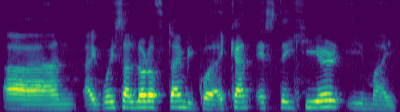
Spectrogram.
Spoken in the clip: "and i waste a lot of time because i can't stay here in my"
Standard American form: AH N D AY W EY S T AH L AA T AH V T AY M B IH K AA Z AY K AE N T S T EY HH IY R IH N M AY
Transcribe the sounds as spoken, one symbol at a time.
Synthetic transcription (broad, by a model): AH N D AY W EY S T AH L AA T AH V T AY M B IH K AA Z AY K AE N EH S T EY HH IY R IH N M AY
